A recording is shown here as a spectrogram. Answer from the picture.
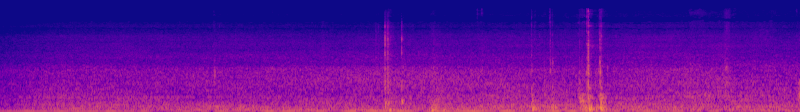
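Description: Steady car and traffic noise, with a few sharp clicks and knocks around the middle; the loudest pair comes about six seconds in.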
